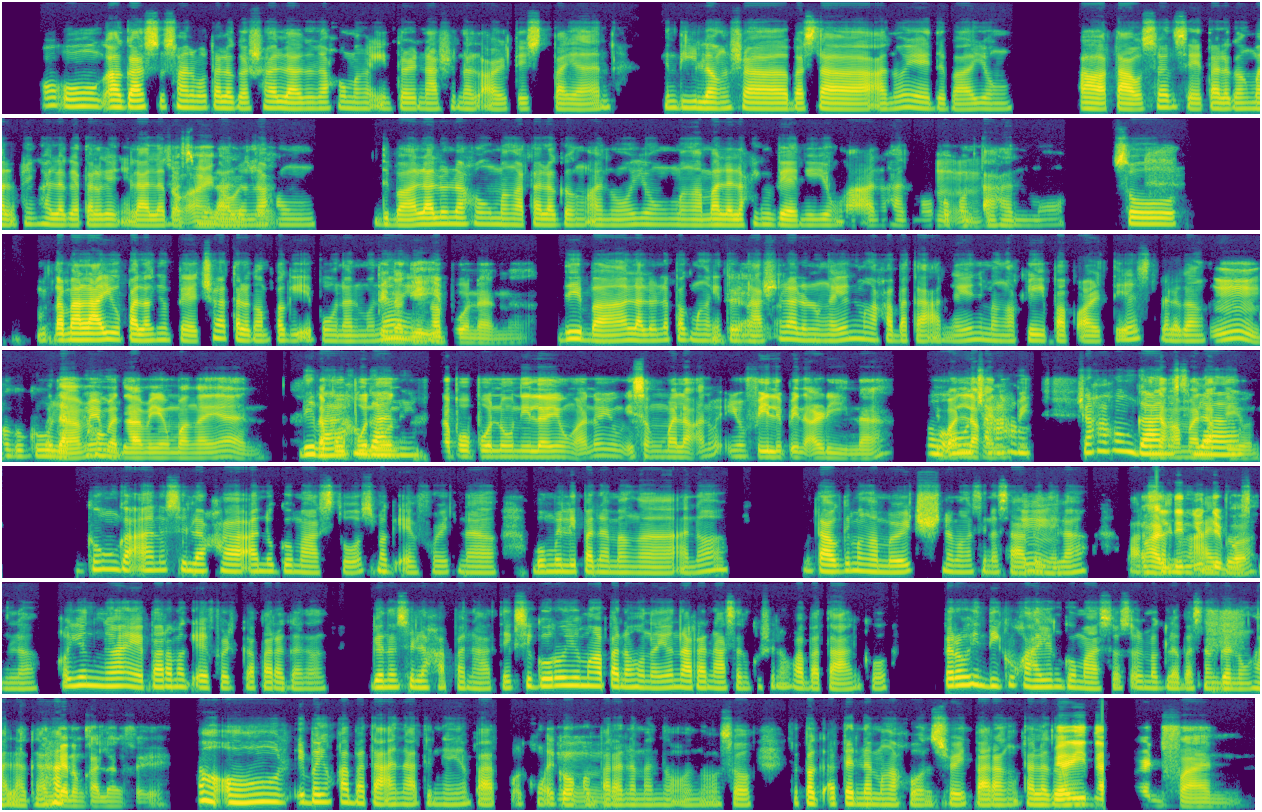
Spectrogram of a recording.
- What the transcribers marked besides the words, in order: fan; other background noise; in English: "Very die-hard fan"
- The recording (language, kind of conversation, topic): Filipino, podcast, Ano ang pinaka-hindi mo malilimutang konsiyertong napuntahan mo?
